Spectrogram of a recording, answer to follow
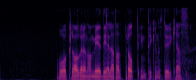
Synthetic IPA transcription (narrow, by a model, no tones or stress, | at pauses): ʔoːkʰlɑ̰ːɡaɾənhaɾmeːd̪ḛːlat̪at̪̚bɾʔɔt̪ːɪ̰nt̪əkʰɵnd̪əst̪ʏɾkʰa̰s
